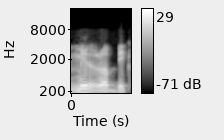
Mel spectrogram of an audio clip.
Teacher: মিন নয়, এখানে মিন হবে না, নুনটা তো উচ্চারণ হচ্ছে না, এখানে ডাইরেক্ট উচ্চারণ না, হবে মির, মিম রজের মিন, মির।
